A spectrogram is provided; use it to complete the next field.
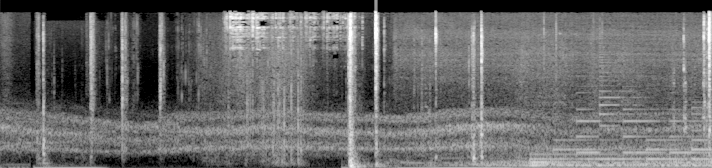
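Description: A car's front passenger door unlatches with a couple of sharp clicks and a thunk as it is opened for a passenger, followed by a low engine hum and faint chiming tones inside the vehicle.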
